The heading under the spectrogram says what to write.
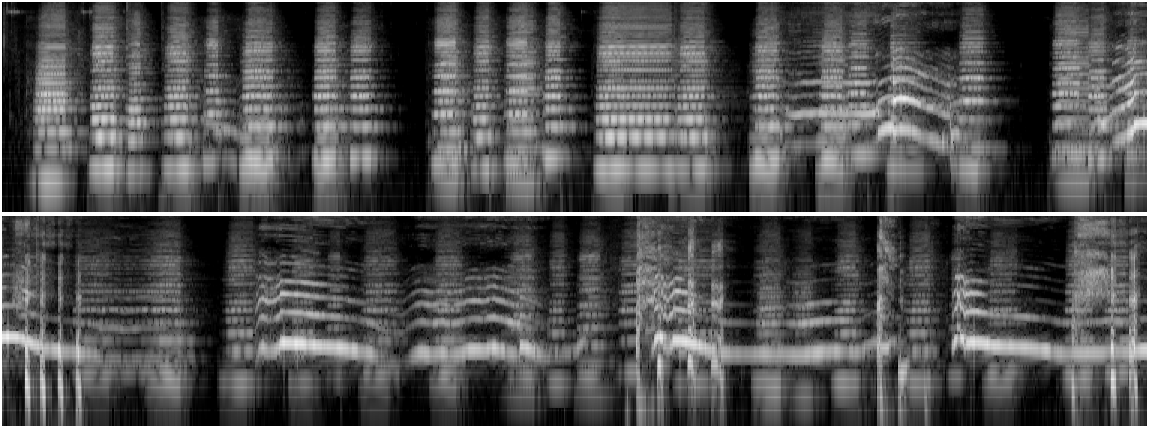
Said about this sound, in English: even just play one, like I'd love to hear the dog howling and you playing the accordion.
